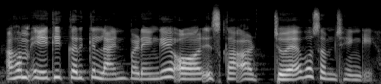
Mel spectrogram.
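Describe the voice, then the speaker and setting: A woman with a high, light voice teaches a poem to young pupils. She reads each verse slowly and deliberately. Then she restates it in plain, chatty words, often repeating herself to make it clear. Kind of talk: explaining a Hindi poem line by line.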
